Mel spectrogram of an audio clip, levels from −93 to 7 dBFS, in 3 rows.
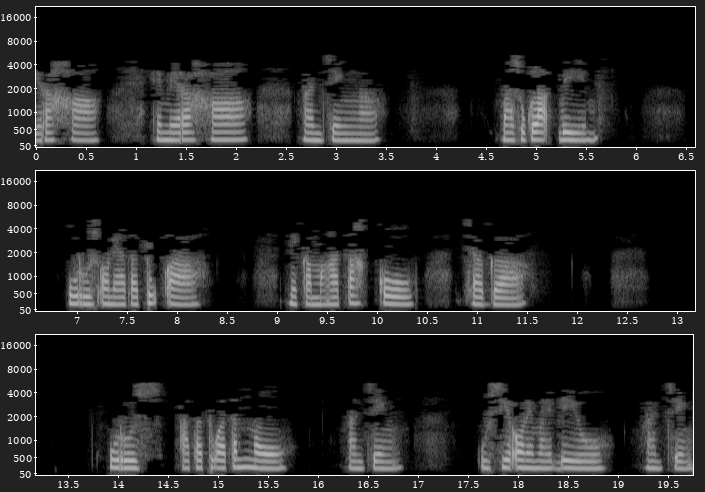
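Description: Throughout, the speech is dull above 5.3 kHz and sounds watery and swirly, with smeared attacks: heavy MP3 compression, likely at a very low bitrate around 16 kbps. Unlike simple low-pass filtering, the remaining detail flickers. At 9.21 to 9.27 s and 9.67 to 9.72 s, pre-echo puts a brief hiss of about 55 to 58 ms ahead of sharp onsets. That is codec noise smeared before the attack, not a repeat after it like a true echo.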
